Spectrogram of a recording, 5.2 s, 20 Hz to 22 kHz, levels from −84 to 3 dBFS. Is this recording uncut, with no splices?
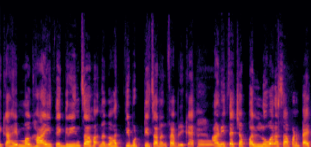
yes; 0 cuts

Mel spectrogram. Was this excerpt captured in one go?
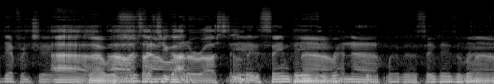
yes; 0 cuts

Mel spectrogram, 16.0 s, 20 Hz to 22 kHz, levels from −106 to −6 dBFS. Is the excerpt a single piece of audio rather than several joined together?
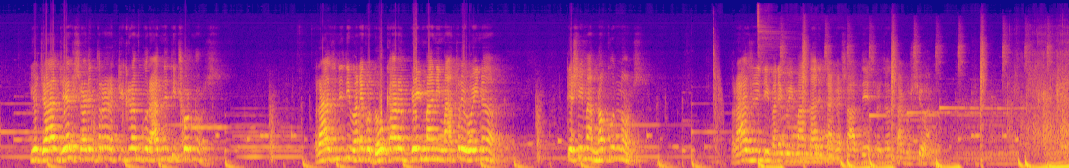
yes; 0 cuts

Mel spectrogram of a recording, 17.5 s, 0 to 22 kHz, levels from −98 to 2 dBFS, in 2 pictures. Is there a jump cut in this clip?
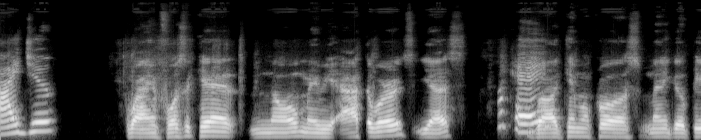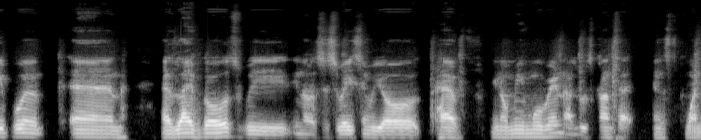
no; 0 cuts

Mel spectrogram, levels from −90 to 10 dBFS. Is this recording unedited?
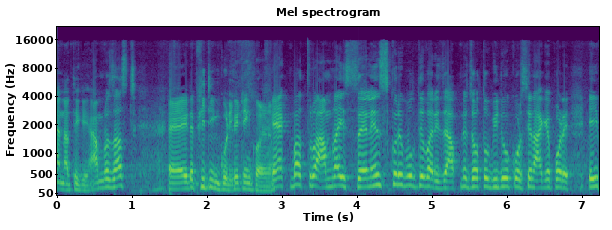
no; 1 cut; at 2.9 s

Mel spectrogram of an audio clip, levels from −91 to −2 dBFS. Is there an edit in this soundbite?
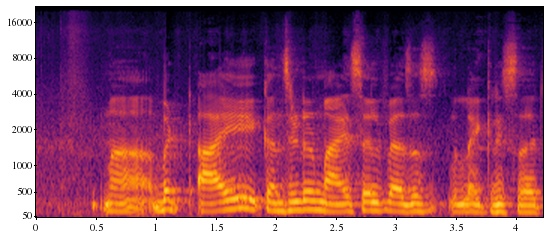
no; 0 cuts

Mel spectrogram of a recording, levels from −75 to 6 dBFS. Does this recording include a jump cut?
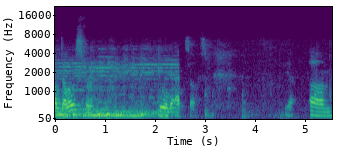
no; 0 cuts

